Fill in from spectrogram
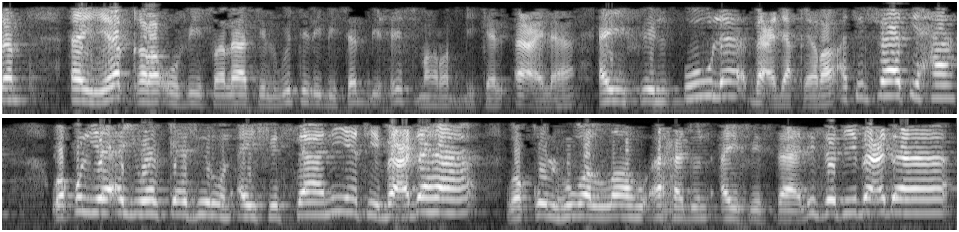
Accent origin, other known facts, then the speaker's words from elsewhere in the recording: Algeria; لأن في عرفنا في الجزائر الشفع ومال النافلة البعدية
